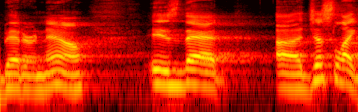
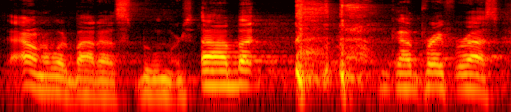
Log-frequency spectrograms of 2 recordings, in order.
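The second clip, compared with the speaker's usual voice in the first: ordinary talk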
